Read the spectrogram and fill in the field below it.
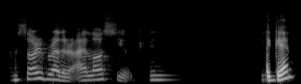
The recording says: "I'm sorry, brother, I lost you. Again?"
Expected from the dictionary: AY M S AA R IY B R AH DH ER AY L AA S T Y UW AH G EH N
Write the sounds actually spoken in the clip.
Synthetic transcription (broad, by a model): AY M S AA R IY B R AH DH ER AY L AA S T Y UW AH G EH N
